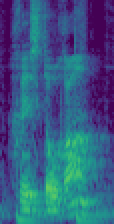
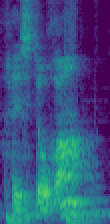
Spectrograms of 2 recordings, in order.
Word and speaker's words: Restaurant: uma razão para isso a palavra Restaurant vem do francês por isso que a gente pronuncia dessa forma também no alemão e o segundo local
